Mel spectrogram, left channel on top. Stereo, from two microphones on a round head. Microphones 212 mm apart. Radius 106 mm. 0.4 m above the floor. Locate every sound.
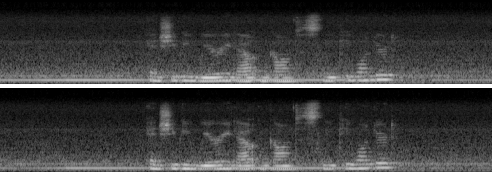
1.5 s a woman speaking: 25° right (ahead or behind), 1.2 m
